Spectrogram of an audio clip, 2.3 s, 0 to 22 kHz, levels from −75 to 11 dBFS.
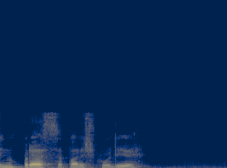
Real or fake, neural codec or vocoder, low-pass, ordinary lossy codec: fake; codec, 16 kHz, 1.1 kbps, Voila-Tokenizer; none; none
